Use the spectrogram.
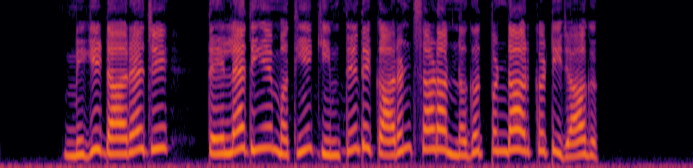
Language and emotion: Dogri, fearful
